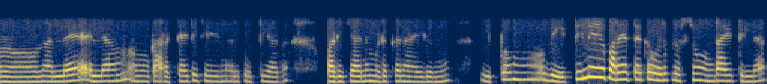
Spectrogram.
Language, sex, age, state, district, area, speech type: Malayalam, female, 45-60, Kerala, Thiruvananthapuram, rural, conversation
